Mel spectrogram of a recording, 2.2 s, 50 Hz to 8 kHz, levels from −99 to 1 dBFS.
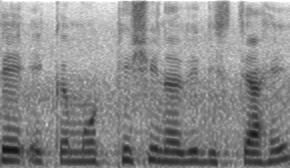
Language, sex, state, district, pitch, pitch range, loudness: Marathi, male, Maharashtra, Pune, 175 Hz, 170-185 Hz, -19 LUFS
